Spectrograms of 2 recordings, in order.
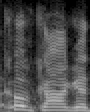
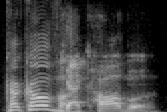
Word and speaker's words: Kakhovka: The Kakhovka Dam. I'm looking at it right now. Yeah. You tell me how to pronounce that. Kakhovka.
